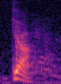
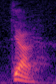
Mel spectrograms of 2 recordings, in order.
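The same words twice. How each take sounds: First: The syllable is said with a high, hard pitch. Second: The syllable is said with a high, hard pitch.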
